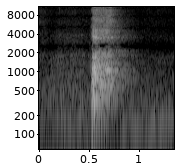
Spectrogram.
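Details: Long-haired albino chihuahua, first thought to have kennel cough, diagnosed by a vet with congestive heart failure and now on medication: a single harsh, dry cardiac cough burst.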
